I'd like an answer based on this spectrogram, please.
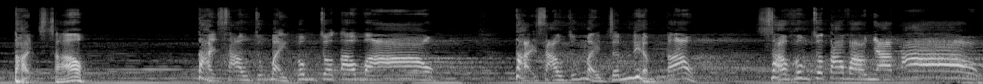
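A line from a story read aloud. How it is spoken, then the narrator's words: Bitter anguished screaming. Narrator (Vietnamese): Bác Tư uất hận gào thét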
